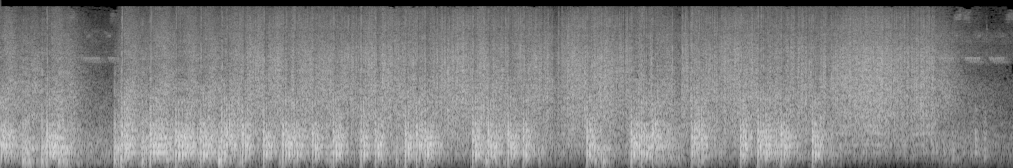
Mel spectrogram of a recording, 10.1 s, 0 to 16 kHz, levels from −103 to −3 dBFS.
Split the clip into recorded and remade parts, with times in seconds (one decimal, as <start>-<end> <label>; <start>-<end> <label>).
0.0-1.8 recorded; 1.8-3.3 remade; 3.3-10.1 recorded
